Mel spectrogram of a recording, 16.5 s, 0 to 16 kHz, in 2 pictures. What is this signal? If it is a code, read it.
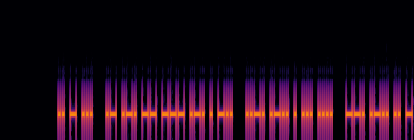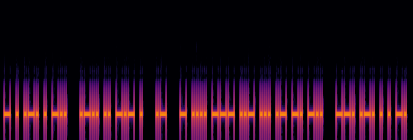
Morse code, heard as a keyed tone, about 30 wpm, 700 Hz. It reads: ITS ARMORED FLESH GLITTERED LIKE A THOUSAND GREEN
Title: A Sound Of Thunder 30wpm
